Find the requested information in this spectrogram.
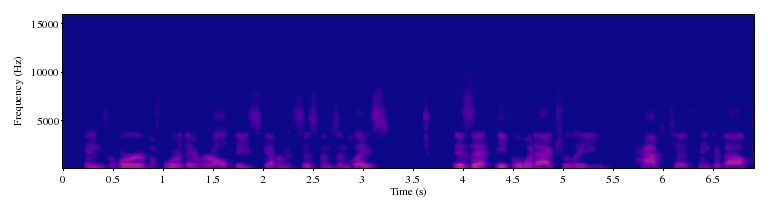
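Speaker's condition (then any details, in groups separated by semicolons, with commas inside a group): No condition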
